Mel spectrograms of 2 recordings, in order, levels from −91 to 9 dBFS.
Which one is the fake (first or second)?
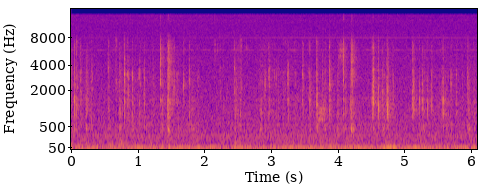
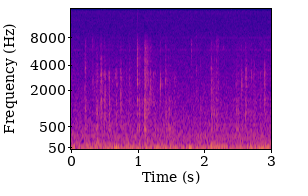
second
